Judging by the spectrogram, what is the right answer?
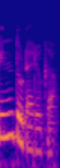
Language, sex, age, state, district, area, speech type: Malayalam, female, 18-30, Kerala, Kannur, rural, read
